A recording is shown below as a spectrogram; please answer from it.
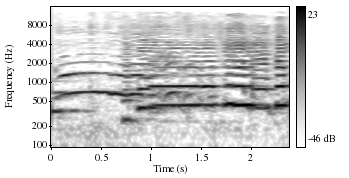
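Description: Saxophone playing a slow melody with sliding, bent notes, then a long held note from about a second in.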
